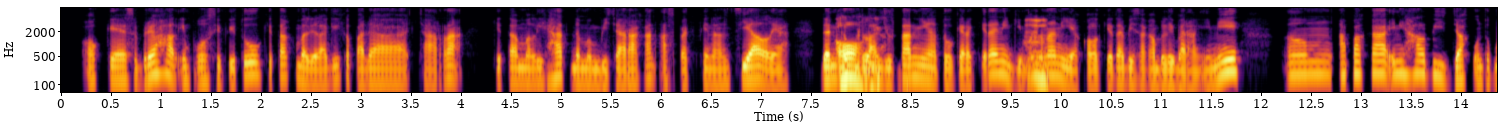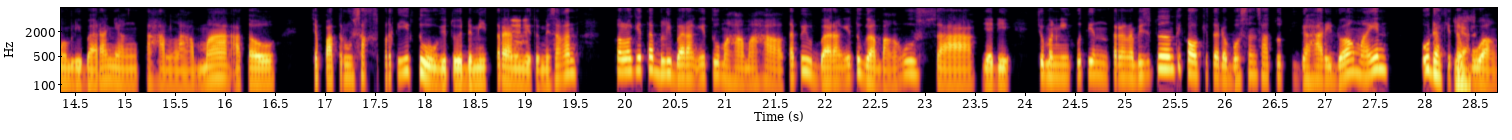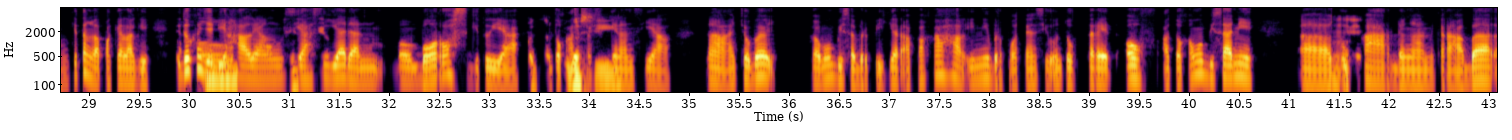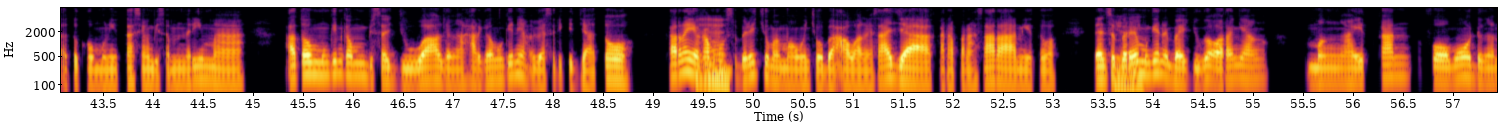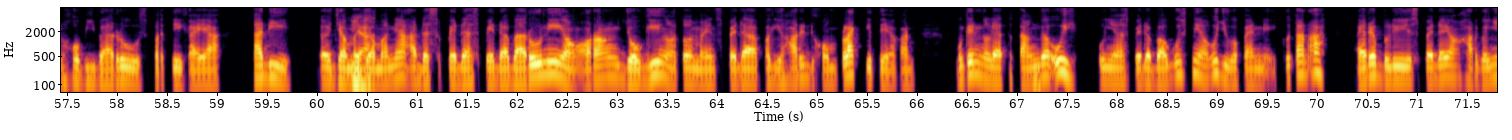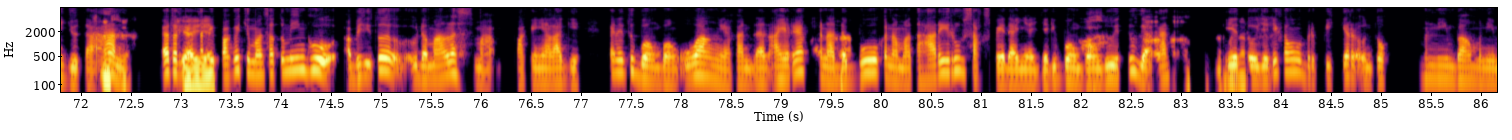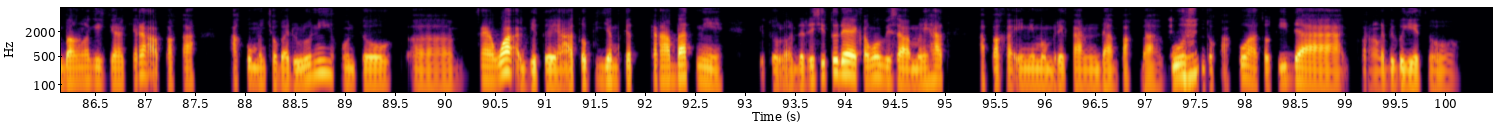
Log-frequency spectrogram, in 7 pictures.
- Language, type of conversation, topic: Indonesian, podcast, Bagaimana kamu menyeimbangkan tren dengan selera pribadi?
- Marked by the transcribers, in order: in English: "trade off"; in English: "FOMO"; chuckle; unintelligible speech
